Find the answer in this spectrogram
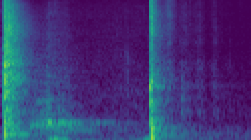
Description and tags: Crossbow Firing and Hitting Target
Sound of crossbow firing and impacting its target. Combination of samples from this pack. Originally recorded these for a University project, but thought they could be of some use to someone.
arrow, bow-and-arrow, cross-bow, crossbow, foley, hit, impact, shooting, shot, swish, swoosh, target, video-game, videogame, weapon, whoosh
